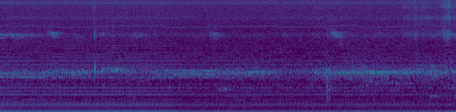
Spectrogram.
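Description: Faint room tone: a steady low electrical hum with a light hiss, and a couple of very faint clicks.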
